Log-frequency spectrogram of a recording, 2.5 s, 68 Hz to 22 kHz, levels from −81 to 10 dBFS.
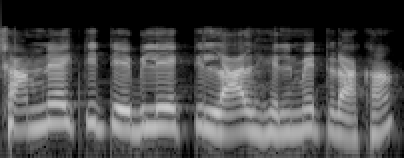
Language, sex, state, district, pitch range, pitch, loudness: Bengali, male, West Bengal, Cooch Behar, 180-220 Hz, 200 Hz, -16 LUFS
